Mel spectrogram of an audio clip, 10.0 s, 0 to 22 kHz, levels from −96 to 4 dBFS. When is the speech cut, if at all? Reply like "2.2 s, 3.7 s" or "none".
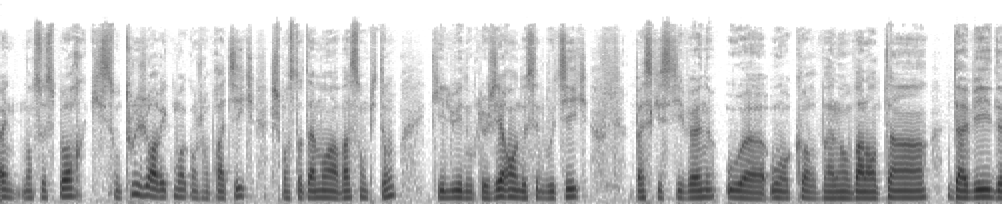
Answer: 2.6 s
